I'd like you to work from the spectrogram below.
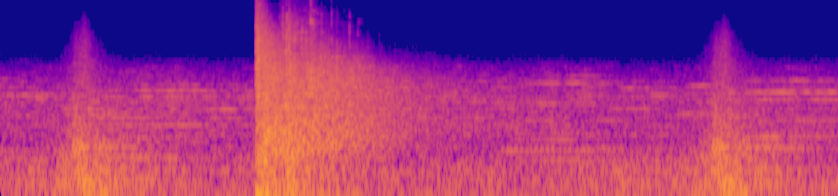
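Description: A single sharp gunshot from an enemy in the horror video game The Evil Within cracks loudly and rings out in a long decaying tail, set between softer whooshing swells in the game's ambience.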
